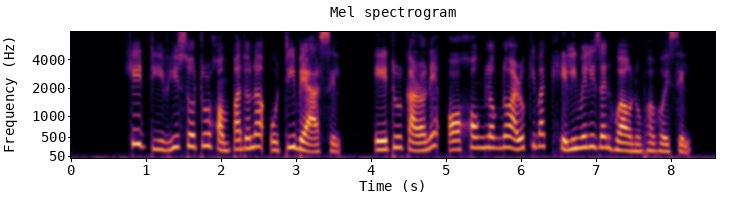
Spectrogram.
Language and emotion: Assamese, disgusted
